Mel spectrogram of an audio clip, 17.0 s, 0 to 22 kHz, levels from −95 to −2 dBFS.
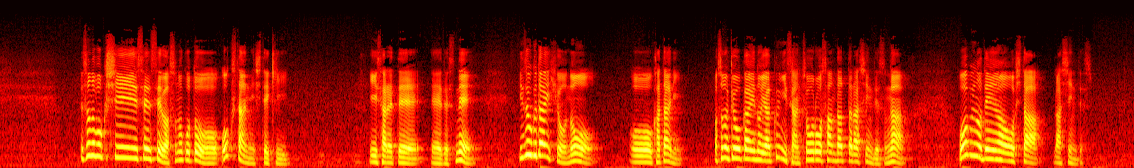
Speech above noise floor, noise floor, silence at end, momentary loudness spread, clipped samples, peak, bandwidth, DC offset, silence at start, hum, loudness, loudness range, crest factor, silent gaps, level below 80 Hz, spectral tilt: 32 dB; -52 dBFS; 0.75 s; 12 LU; under 0.1%; -2 dBFS; 9.2 kHz; under 0.1%; 1.2 s; none; -20 LUFS; 4 LU; 20 dB; none; -60 dBFS; -6 dB/octave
